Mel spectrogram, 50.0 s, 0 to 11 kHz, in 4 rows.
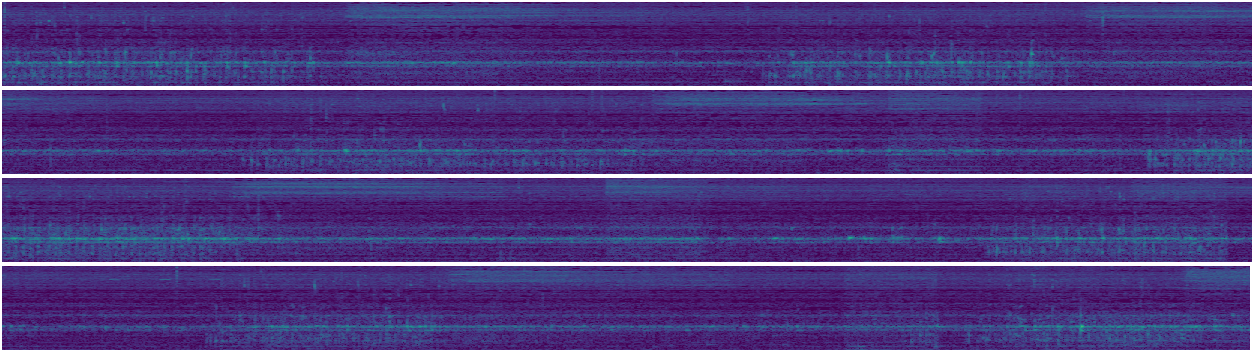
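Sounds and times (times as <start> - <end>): diver breathing through regulator: 3.4 - 6.3.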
